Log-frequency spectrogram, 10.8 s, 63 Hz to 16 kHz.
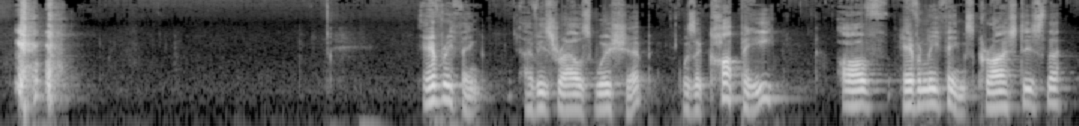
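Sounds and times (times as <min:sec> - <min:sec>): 
throat clearing: 0:00.2 - 0:00.8
faint click: 0:03.0 - 0:03.8
speech: 0:04.2 - 0:10.7.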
